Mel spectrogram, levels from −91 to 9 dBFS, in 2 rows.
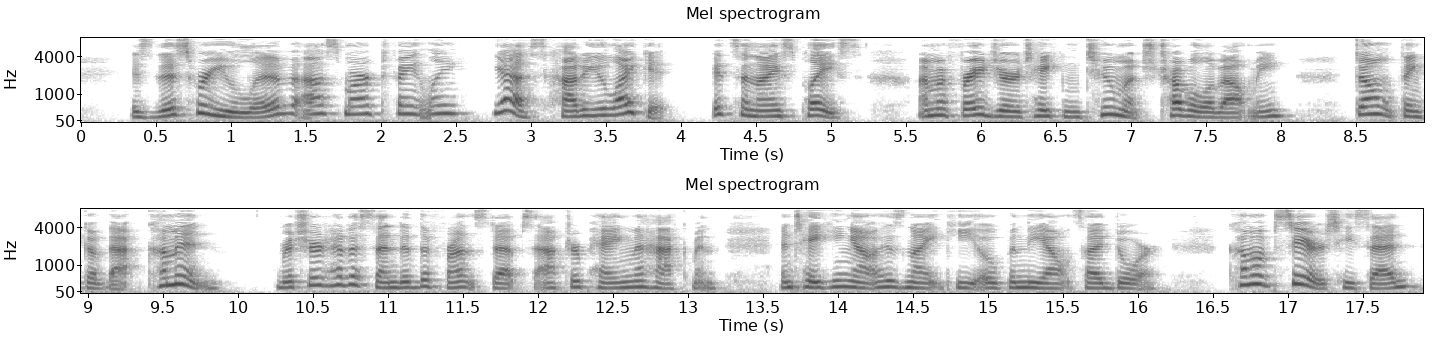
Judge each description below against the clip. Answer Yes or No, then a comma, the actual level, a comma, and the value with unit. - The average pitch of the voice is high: Yes, high, 210 Hz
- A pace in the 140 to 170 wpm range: No, average, 200 wpm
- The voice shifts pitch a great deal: Yes, wide, 5.9 semitones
